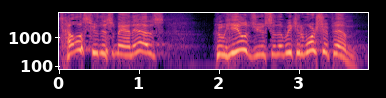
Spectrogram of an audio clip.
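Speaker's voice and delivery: high-pitched, eager plea; imagined eager awe. Acted. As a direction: act out thrilled would-be worshippers.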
